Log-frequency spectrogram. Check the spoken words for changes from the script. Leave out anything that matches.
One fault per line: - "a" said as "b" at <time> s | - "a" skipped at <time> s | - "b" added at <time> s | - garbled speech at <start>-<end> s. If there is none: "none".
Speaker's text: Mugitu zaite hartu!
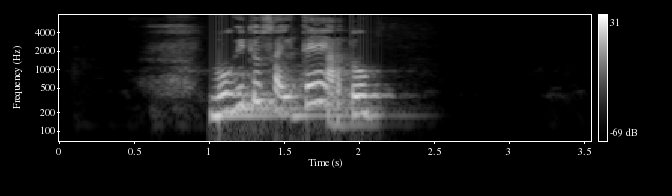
none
